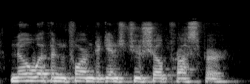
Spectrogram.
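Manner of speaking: ordinary talk, nothing marked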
